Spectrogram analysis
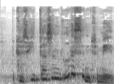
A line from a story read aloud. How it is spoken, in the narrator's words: Tzadok exclaimed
